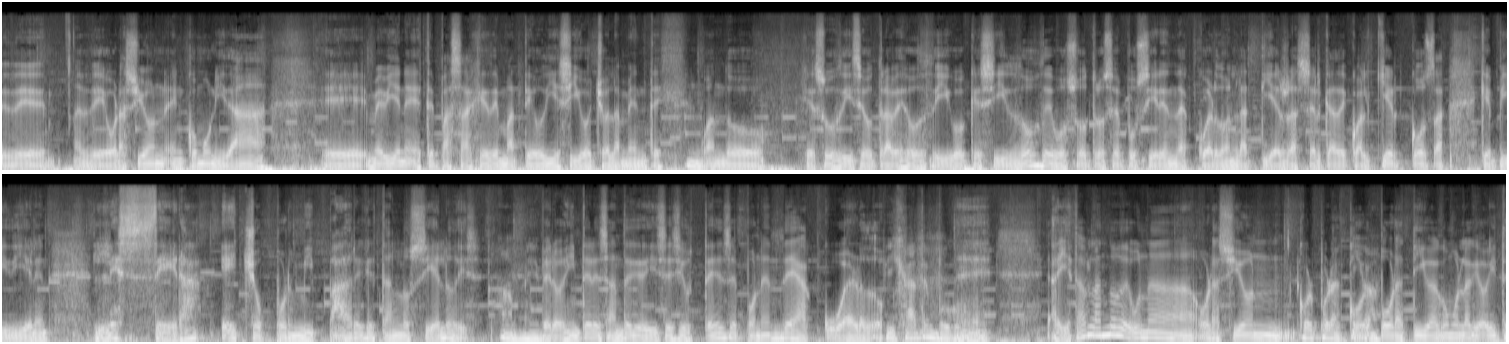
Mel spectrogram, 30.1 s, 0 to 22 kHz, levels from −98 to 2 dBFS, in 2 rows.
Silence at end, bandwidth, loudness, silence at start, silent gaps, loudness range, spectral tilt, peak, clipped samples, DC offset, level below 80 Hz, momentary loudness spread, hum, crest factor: 0 s; 15.5 kHz; -13 LUFS; 0 s; none; 2 LU; -6.5 dB/octave; -2 dBFS; under 0.1%; under 0.1%; -20 dBFS; 5 LU; none; 10 dB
